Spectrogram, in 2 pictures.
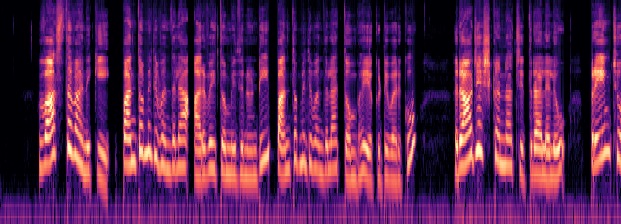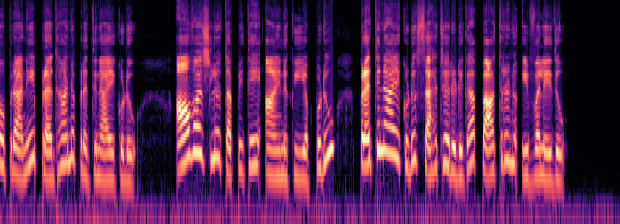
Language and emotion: Telugu, neutral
